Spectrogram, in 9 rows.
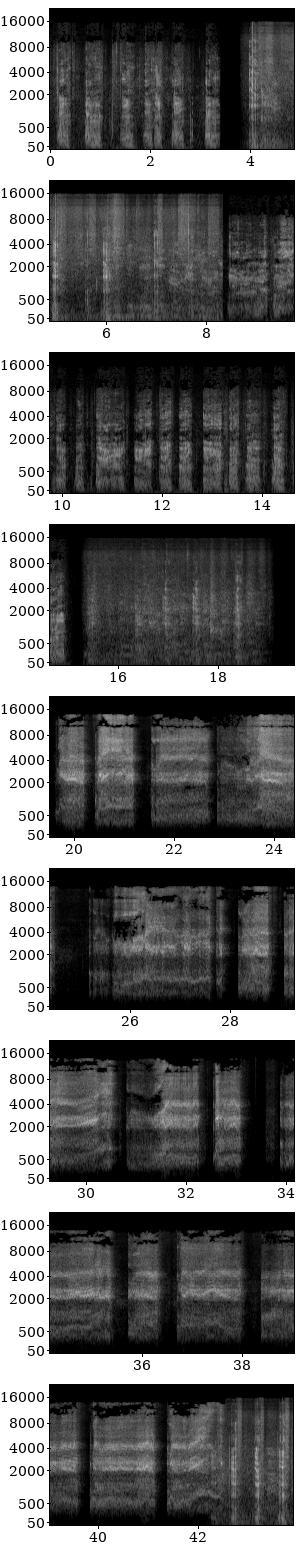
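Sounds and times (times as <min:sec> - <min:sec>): pigs grunting: 0:00.1 - 0:24.4, 0:33.9 - 0:43.9
pigs squealing: 0:05.8 - 0:15.0, 0:16.4 - 0:18.8, 0:19.6 - 0:24.5, 0:25.2 - 0:33.2, 0:33.9 - 0:43.9.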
